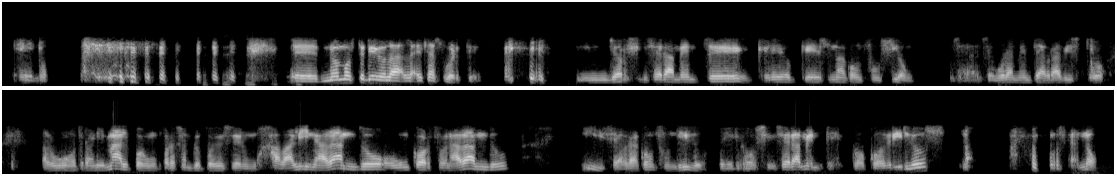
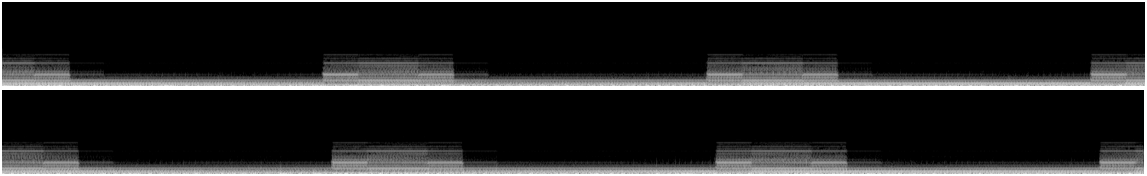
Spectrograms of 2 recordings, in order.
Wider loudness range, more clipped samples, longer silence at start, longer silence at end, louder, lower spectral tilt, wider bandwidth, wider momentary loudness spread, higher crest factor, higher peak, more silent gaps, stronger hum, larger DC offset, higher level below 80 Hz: first, 8 LU vs 3 LU; neither; about the same, 0.1 s vs 0 s; first, 0.2 s vs 0 s; about the same, -20 LUFS vs -21 LUFS; second, 1 dB/octave vs -16 dB/octave; first, 4.1 kHz vs 1.6 kHz; first, 14 LU vs 4 LU; first, 20 dB vs 14 dB; about the same, -2 dBFS vs 0 dBFS; first, 9.24-9.46 s vs none; neither; neither; second, -72 dBFS vs -18 dBFS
